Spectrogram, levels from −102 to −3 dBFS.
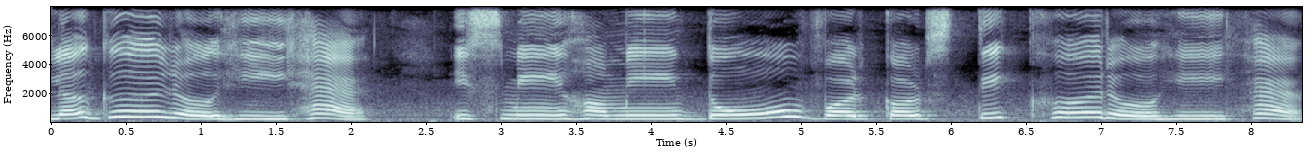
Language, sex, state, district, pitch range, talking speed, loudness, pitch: Hindi, female, Punjab, Fazilka, 245-305 Hz, 70 wpm, -13 LUFS, 265 Hz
